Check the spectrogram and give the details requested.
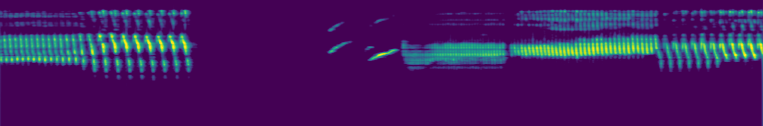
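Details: Canary singing on a long master recording for young birds: a quick high trill breaking off into about a second of silence, a few thin slurred notes, then a sustained bright rolling trill changing rhythm twice.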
